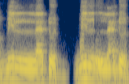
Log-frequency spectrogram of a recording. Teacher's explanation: bila Nun tu masuk dalam lam masuk keseluruhan dalam lam maka Nun tu dah tak ada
